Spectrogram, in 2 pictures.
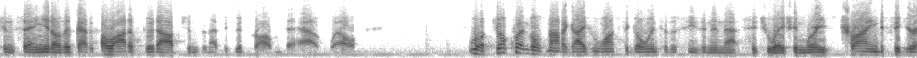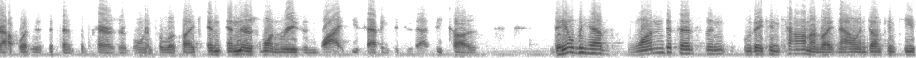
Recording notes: Is on location, but he calls.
